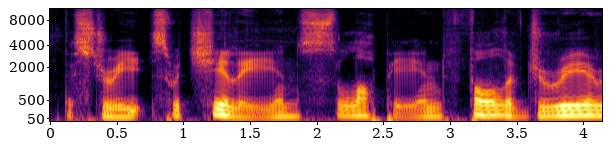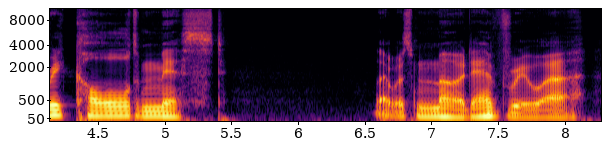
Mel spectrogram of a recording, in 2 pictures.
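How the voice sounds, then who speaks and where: A man with a British accent reading a storybook aloud in a soft-spoken, gentle, measured way. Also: on the low side, clean tone, no echo, clean studio sound. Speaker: audiobook narrator.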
